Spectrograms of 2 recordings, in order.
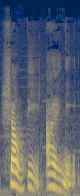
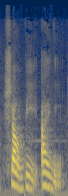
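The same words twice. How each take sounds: First: The phrase is said slowly. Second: The phrase is said at natural conversational speed.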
